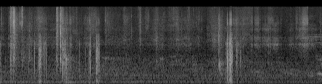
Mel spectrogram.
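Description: A few short knocks and clicks from a paper-lined metal sweet box being handled: a cluster in the first two seconds, then a louder double knock a little after the middle.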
